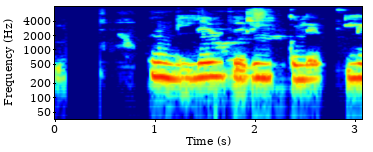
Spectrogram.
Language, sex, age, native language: Icelandic, female, 9, Icelandic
